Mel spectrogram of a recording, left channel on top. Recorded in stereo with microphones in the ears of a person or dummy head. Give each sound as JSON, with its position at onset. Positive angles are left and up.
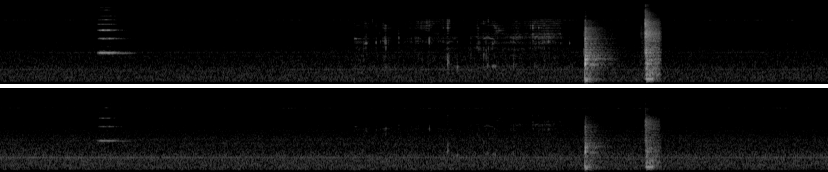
{"t": 1.0, "sound": "a squeak", "side_deg": 35}
{"t": 3.5, "sound": "chewing", "side_deg": 80}
{"t": 5.8, "sound": "a door slam", "side_deg": 70}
